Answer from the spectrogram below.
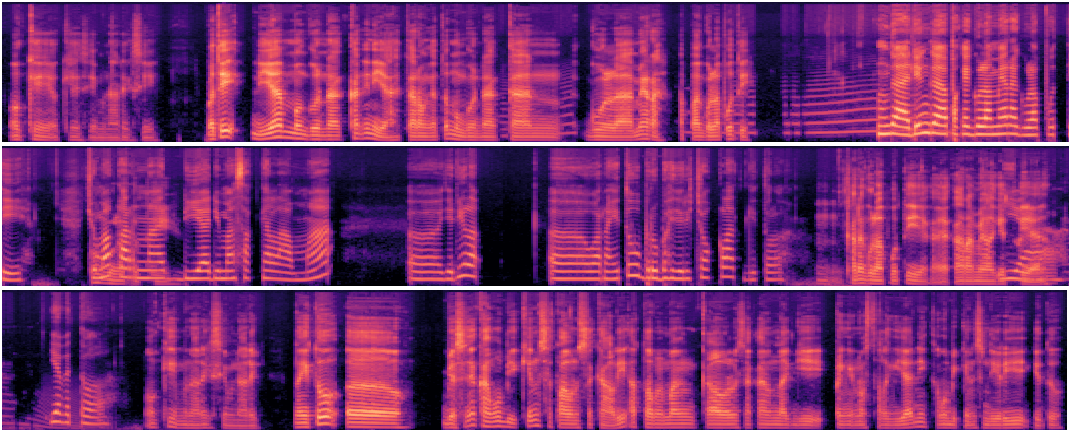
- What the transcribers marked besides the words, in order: tapping; mechanical hum
- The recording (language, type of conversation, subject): Indonesian, podcast, Apa makanan favoritmu saat masih kecil, dan kenapa kamu menyukainya?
